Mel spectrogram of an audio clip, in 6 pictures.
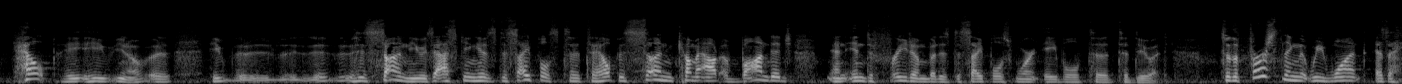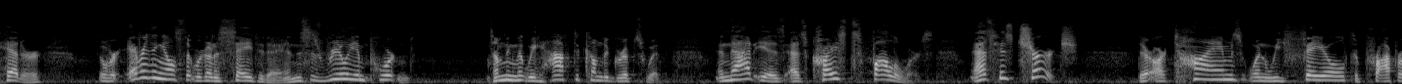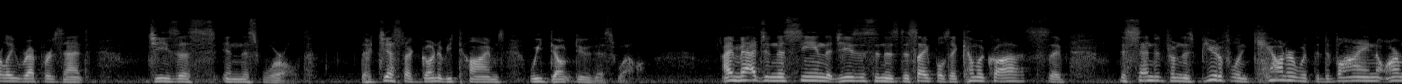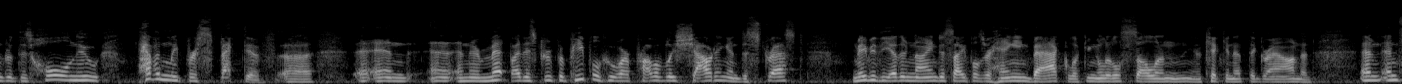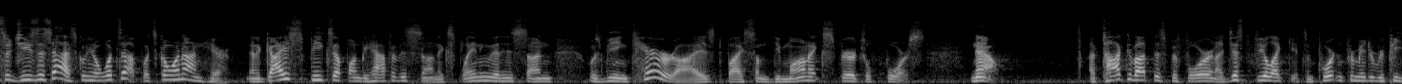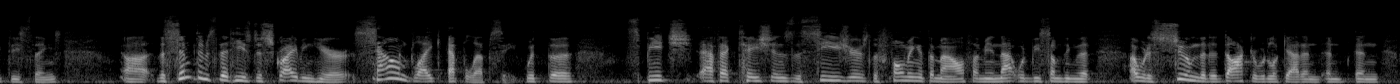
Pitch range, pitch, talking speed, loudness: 130-180 Hz, 150 Hz, 185 wpm, -29 LUFS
